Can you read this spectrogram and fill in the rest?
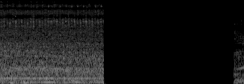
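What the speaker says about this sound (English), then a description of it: "And again, it is not that loud at idle." A 2013 Audi Q7 with 127,000 miles idles with a steady, even hum for about a second, cuts to silence, then returns briefly at the end.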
